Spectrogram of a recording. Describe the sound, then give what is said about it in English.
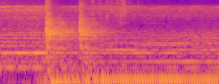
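Two sharp knocks land about a third of a second apart on the cabin door in the film Knock at the Cabin, followed by a steady low hum that carries on underneath with no voices. “That's the knock part. The knock. That's the cabin door.”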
